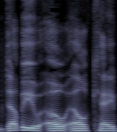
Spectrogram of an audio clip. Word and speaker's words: Wolk: Wolk, last name W-O-L-K, pronounced Wolk.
